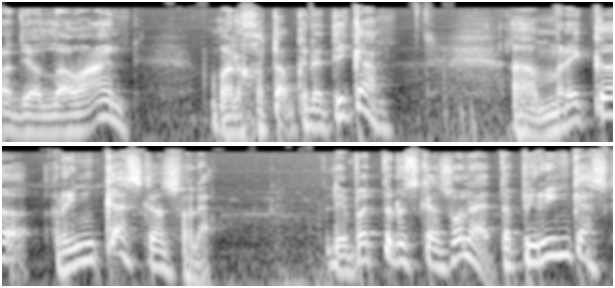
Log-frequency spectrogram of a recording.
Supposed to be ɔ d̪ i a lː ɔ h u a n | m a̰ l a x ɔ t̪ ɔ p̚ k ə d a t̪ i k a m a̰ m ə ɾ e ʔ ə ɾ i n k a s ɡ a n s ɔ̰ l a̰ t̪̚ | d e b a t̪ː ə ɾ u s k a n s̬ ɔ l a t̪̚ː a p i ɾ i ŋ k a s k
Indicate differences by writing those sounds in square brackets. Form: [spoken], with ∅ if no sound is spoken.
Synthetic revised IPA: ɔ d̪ i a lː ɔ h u a n | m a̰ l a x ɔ t̪ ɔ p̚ k ə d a t̪ i k a m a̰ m ə ɾ e [k] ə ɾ i [ŋ] k a s [k] a n s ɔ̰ l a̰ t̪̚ | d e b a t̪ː ə ɾ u s k a n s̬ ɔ l a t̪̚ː a p i ɾ i ŋ k a s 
